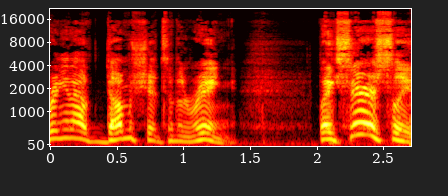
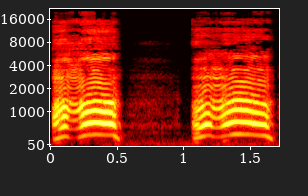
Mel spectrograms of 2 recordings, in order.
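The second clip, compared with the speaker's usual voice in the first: slow, higher, drawn-out hell no; mock crowd; 6 semitones higher, 3 dB louder, slower than usual. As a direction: imitate a disapproving crowd. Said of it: "That crowd was like".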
